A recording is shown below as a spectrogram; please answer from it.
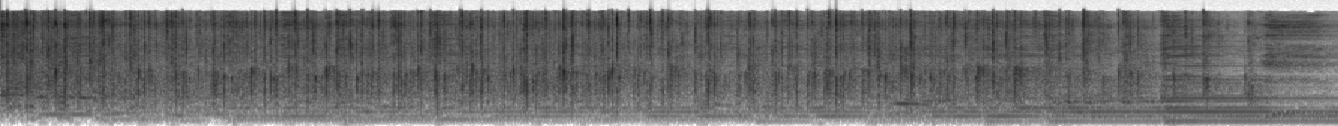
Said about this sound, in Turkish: Bir alkış yapsanız belki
